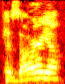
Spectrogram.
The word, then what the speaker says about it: Pazzaria: So the name of my company is pronounced Pazzaria Productions.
